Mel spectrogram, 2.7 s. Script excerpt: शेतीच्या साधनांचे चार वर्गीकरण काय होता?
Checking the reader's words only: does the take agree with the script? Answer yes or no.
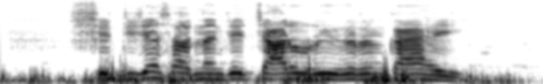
no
